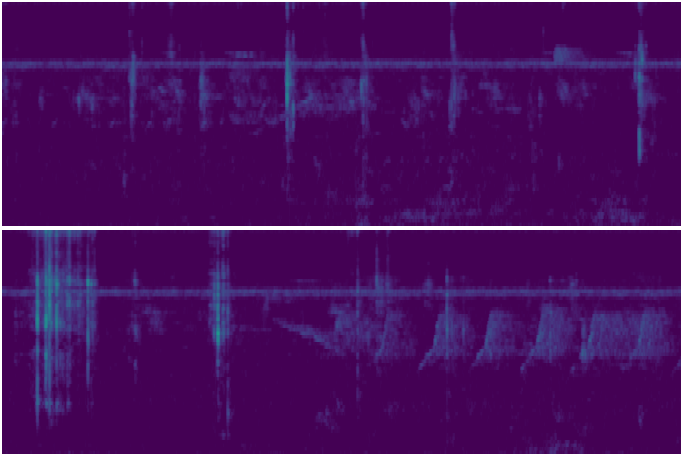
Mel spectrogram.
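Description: Apple being bitten and chewed: a few sharp crunches, the loudest about five and a half seconds in. Birds chirp in the background, with a run of quick calls near the end, over a steady high-pitched whine.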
